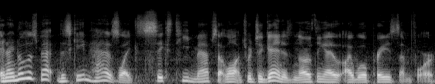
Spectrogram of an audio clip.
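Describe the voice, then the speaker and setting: A man's intonation is lively. He talks at a very fast pace. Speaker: gaming YouTuber. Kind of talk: gameplay commentary. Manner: casual, rambling.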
